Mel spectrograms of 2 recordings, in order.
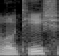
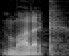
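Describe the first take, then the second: First: The name ends without a k sound. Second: The name ends with a k sound. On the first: The speaker calls it wrong. "it's not Lotish" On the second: The speaker calls it right. "it's L A H T I C K"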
